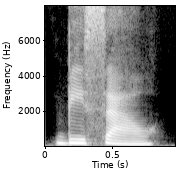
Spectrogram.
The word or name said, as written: bissau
